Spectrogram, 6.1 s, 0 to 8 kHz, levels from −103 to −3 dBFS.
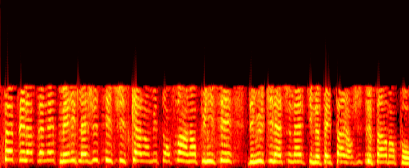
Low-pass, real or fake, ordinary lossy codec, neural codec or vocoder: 7.2 kHz; real; AAC, 16 kbps; none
